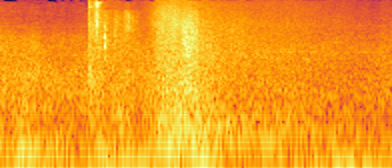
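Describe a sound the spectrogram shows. A parachute snaps open.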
